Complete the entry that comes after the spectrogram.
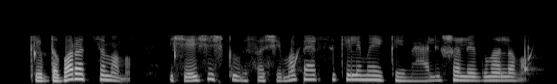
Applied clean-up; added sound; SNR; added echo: none; Raindrop / Drip; 19 dB; none.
